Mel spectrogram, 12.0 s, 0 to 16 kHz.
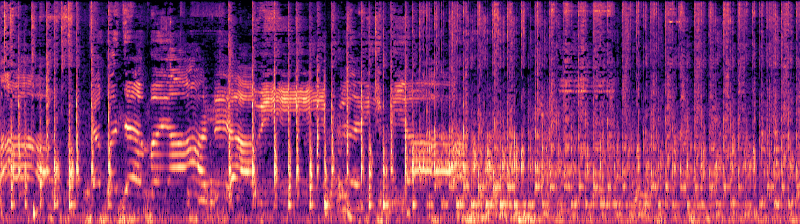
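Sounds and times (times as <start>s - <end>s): stick drumming on plastic container: 0.0s - 1.6s, 3.8s - 12.0s
man singing long notes: 1.4s - 10.1s.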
